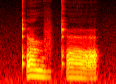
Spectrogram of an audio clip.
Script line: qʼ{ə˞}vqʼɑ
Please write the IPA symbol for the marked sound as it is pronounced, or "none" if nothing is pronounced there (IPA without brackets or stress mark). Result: ə˞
